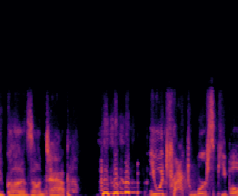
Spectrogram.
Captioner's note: laughs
